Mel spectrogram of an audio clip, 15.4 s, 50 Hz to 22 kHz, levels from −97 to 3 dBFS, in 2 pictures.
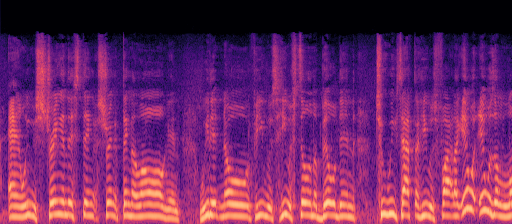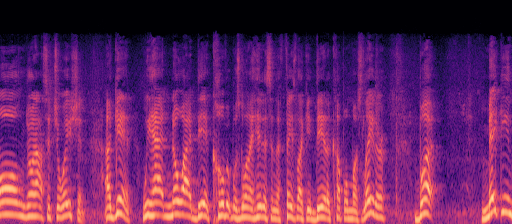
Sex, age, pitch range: male, 30-49, 180-225 Hz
